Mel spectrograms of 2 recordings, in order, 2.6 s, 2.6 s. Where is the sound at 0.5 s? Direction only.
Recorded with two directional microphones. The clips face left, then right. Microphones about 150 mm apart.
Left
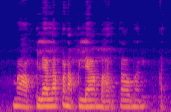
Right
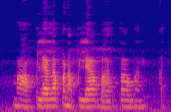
25° left (ahead or behind).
